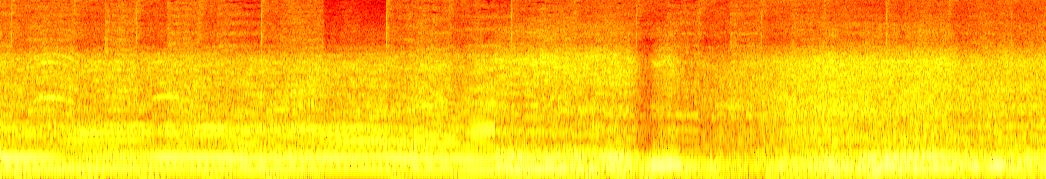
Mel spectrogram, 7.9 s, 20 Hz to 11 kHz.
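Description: Off-road 4x4 engines working hard in mud. A Suzuki Jimny's engine is held at high, steady revs. Then, after a sudden change about three and a half seconds in, a Toyota Land Cruiser's engine revs up and down as it ploughs through the mud.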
